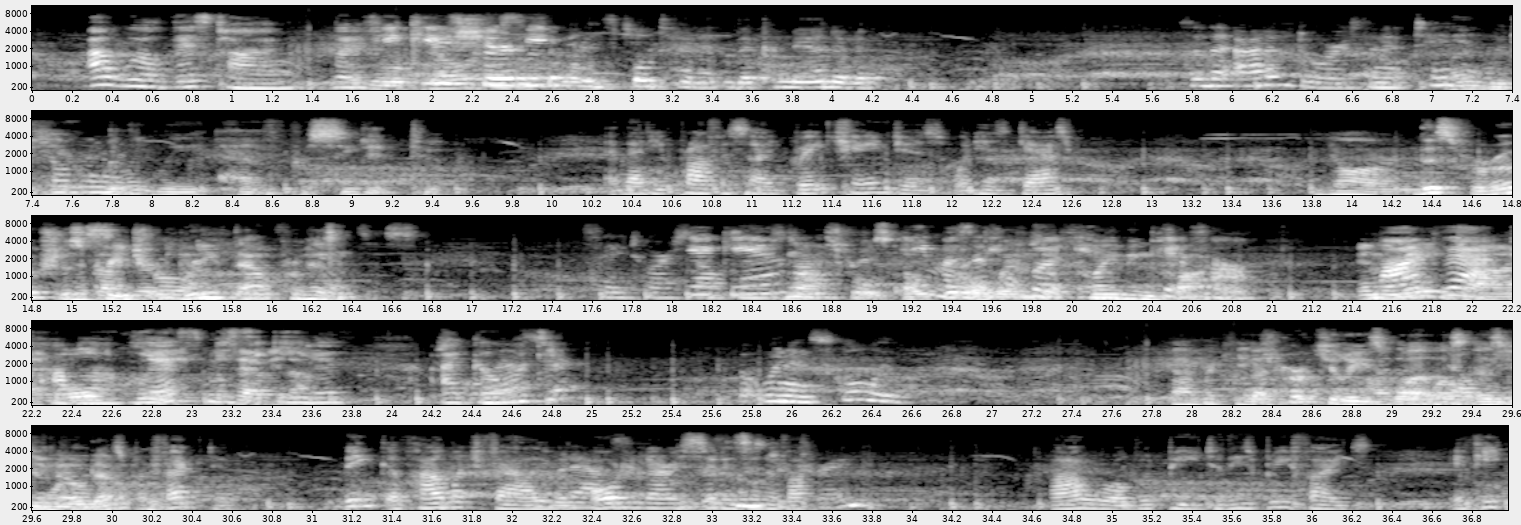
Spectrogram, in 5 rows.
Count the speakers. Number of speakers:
8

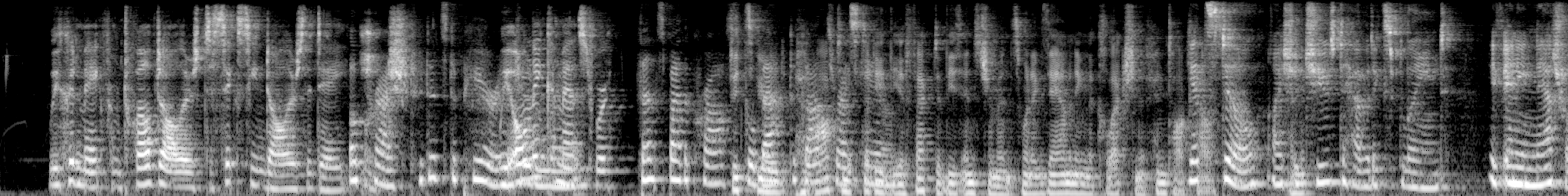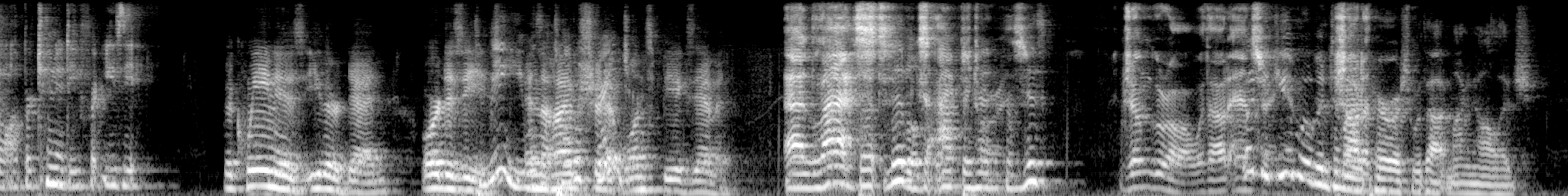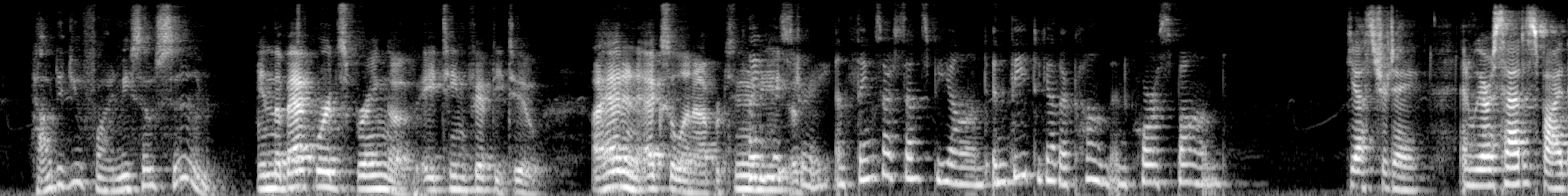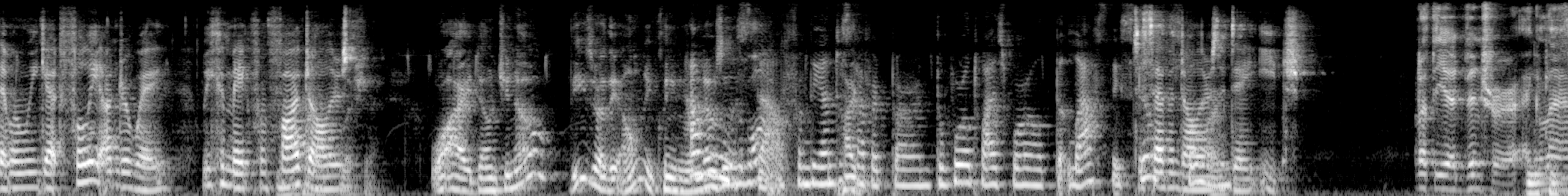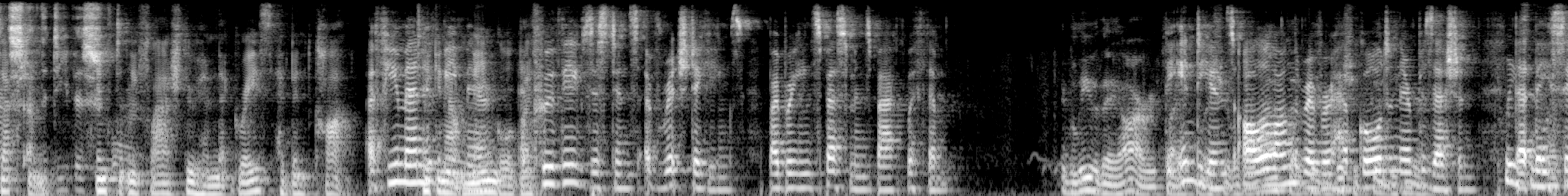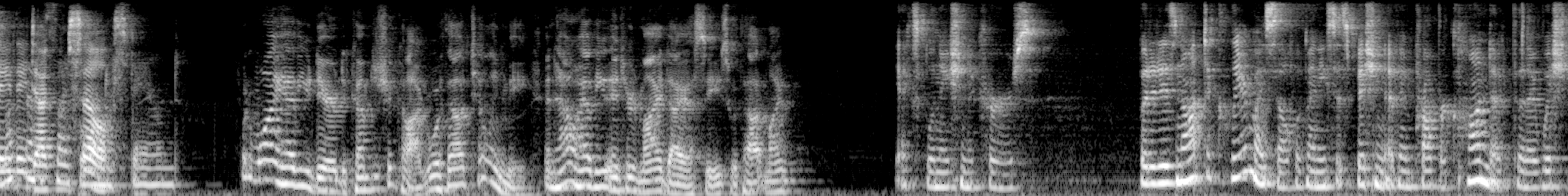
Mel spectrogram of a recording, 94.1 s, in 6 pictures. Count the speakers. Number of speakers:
8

